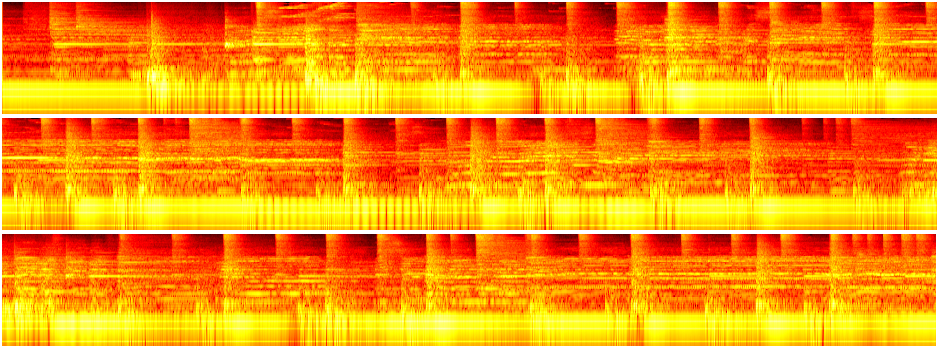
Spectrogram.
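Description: Worship song performed live on an electronic keyboard over a steady drum beat and bass line, with a woman singing the melody.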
